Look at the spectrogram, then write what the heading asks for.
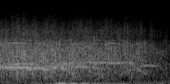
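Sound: round of applause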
